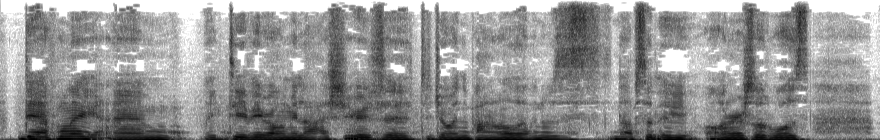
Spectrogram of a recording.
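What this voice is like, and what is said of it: Hoarse voice. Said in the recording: “hoarse from Sunday ... I'm still hoarse from the game”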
